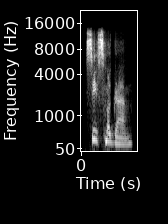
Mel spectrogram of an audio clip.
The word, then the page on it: seismogram: Indian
